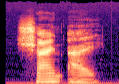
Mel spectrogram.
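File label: "shine eye", Nigerian Pidgin, male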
